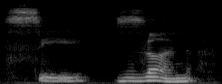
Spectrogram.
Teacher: Season has two S's, one giving us the S sound, season. The second S gives us the Z sound.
